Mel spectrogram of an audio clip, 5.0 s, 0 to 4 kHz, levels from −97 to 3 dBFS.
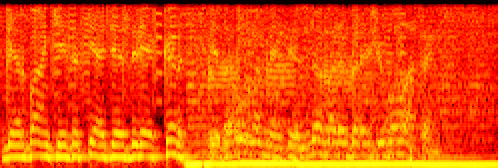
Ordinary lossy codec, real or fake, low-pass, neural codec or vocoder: none; real; 3.6 kHz; none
